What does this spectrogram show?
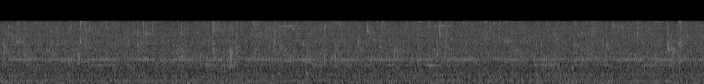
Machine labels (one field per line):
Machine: pump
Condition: normal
